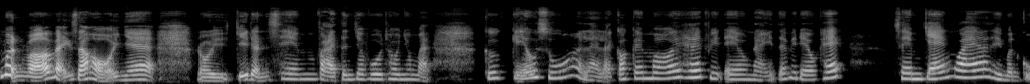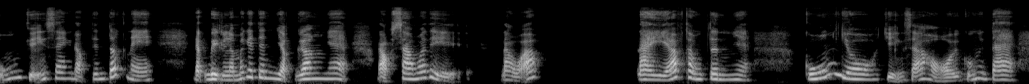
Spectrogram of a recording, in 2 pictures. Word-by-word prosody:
mình 380 - +5
mở 175 -2 +9
mạng - - +4
xã 225 -1 +7
hội - - +3
nha, 220 +2 +3 0.4
rồi 170 +4 -2
chỉ 400 +3 +3
định 175 +2 -1
xem 245 +1 -4
vài 195 -7 +1
tin 225 +4 -5
cho 240 -1 -3
vui 240 0 -1
thôi 240 -1 -3
nhưng 230 0 -5
mà - - -3 0.5
cứ 290 0 -4
kéo 330 - -1
xuống 320 +1 -3
là 195 -7 -4
lại - - -6
có 240 - 0
cái 275 0 -2
mới 275 +3 0
hết, 320 +1 +2
video 230 -4 -4
này 205 -4 -7
tới 250 - -5
video 220 -8 -4
khác. 295 +7 +1 0.5
Xem 260 -3 0
chán 275 +7 +2
quá 325 +2 +5
thì 250 -7 -2
mình 190 -2 -6
cũng 295 +6 -5
chuyển 250 - -2
sang 275 -1 -4
đọc - - -3
tin 245 +1 -4
tức 365 +2 +3
nè, 215 -7 -2 0.5
đặc 210 0 +1
biệt 235 +1 +6
là 205 0 0
mấy 270 - -3
cái 335 - +1
tin 300 -4 -1
giật - - +2
gân 255 +4 +3
nha, 255 -1 0 0.3
đọc - - +4
xong 255 -2 +3
á 295 - 0
thì - - -2 0.5
đầu - - -2
óc - - +3 1.0
đầy 220 -2 +3
ắp 320 +10 +5
thông 255 -7 0
tin 235 -3 0
nha, 220 -3 -5 0.6
cuốn 260 - +2 0.2
vô 240 -3 +1
chuyện 175 -3 -4
xã 245 - -1
hội 165 -8 -2
của - - -9
người 265 0 -5
ta. 215 -2 0
245 Hz, 205 wpm, -22 LUFS, 220-280 Hz, 1.0 s, mở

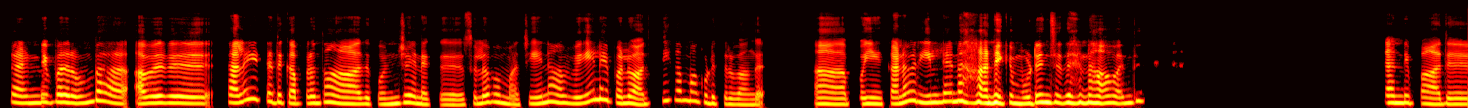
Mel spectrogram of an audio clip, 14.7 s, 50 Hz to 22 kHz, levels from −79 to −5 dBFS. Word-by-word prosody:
கண்டிப்பா 255 +2 0 0.2
ரொம்ப 275 +7 -2 0.4
அவர் 250 +2 +2 0.6
தலையிட்டதுக்கு 280 -4 0
அப்புறம் 240 +2 -3
தான் 275 -2 +1 0.2
அது 215 - -2
கொஞ்சம் 230 +6 0
எனக்கு 195 -3 -5 0.2
சுலபம் 250 +2 -2
ஆச்சு. 190 +4 -10
ஏன்னா 275 +4 0 0.2
வேலை 345 +11 0
பழு 240 0 +1
அதிகமா 335 - -7
குடுத்துருவாங்க. 205 -5 -4 0.6
ஆ - - +3 0.2
அப்ப 210 +1 -14
என் 215 -1 -4
கணவர் 280 +8 +1
இல்லனா 300 +4 +2 0.2
அன்னைக்கு 245 0 +6
முடிஞ்சுது. 260 +1 +3 0.2
நான் 250 0 +3
வந்து 255 +7 -2 2.5
கண்டிப்பா. 250 -3 0
அது 210 0 -3
250 Hz, 110 wpm, -23 LUFS, 225-275 Hz, 2.5 s, அன்னைக்கு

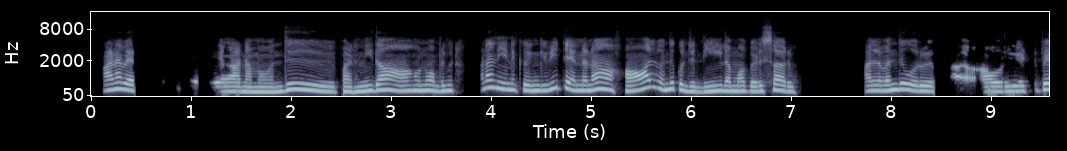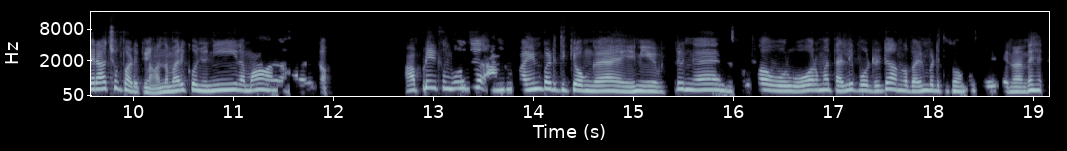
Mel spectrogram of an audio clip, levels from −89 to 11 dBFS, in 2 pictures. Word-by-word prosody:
ஆனா 220 +4 +2
வேற 205 -3 +2 0.6
வழி - - -3
இல்லையா, 170 0 0
நம்ம 160 0 +1
வந்து 175 +8 +1 0.5
பண்ணிதான் 195 +7 +2
ஆகணும் 200 +1 +1
அப்படின்னு. 190 +1 -1 0.3
ஆனா 295 - 0
நீ 275 - +1
எனக்கு 215 -3 0
எங்க 200 +1 +1
வீட்டுல 265 -2 +1
என்னன்னா, 200 +5 +2 0.2
ஹால் 225 +12 +3
வந்து 240 +2 +2
கொஞ்சம் 170 -6 0
நீளமா 185 0 +1
பெருசா 185 +5 +1
இருக்கும். 165 -2 -6 0.6
அதில 195 +1 0
வந்து 225 +2 +3
ஒரு 185 -1 +1 0.6
அ - - +3
ஒரு 170 0 -1
8 180 +2 -7
பேராச்சும் 250 +2 +2
படுக்கலாம். 155 - 0
அந்த 165 - +1
மாரி 200 +3 +2
கொஞ்சம் 195 -3 +2
நீளமான 215 -1 +2 0.2
ஹால் 320 +9 -8
தான். - - -8 0.8
அப்படி 295 +8 -1
இருக்கும்போது, 270 -1 -2 0.2
"அங்க 215 +3 -1
பயன்படுத்திக்கோங்க. 220 -5 +1 0.3
என்னைய 180 0 +1
விட்டுருங்க 230 +7 -2 0.2
இந்த 195 - -2
சோஃபாவ 230 - -1
ஒரு 185 0 +1
ஓரமா 210 +2 +1
தள்ளி 190 +4 +1
போட்டுட்டு 190 +1 0
அங்க 205 -4 0
பயன்படுத்திக்கோங்கன்னு." 185 0 -2
சொல்லிட்டேன் 175 -1 -5
நானு. 165 +6 +2
200 Hz, 160 wpm, -22 LUFS, 180-225 Hz, 0.8 s, ஹால்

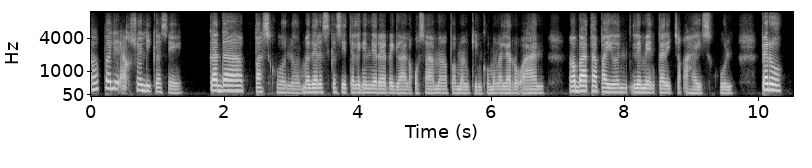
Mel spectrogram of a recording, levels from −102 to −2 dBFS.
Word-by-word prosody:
Ah, 270 +3 +1
bale 300 -2 +3
actually 225 -3 0
kasi, 145 -6 -4 0.4
kada 215 -1 +5 0.2
Pasko 160 -3 -2
'no 135 -2 -6
madalas 160 +1 +1
kasi 165 -1 -2
talaga 150 -1 -1
nireregalo 140 -3 -1
ko 135 - -5
sa 135 -1 -2
mga 135 -1 -3
pamangkin 130 -1 -4
ko, 125 - -7
mga 130 0 -3
laruan. 130 +1 -2 0.4
Mga 205 +1 +5
bata 210 0 +7
pa 175 - +3
yun, 160 0 -1
elementary 150 -2 +1
tsaka 135 +1 -5
high 125 -1 -3
school. 130 0 -4 0.4
Pero, 235 -4 +5
150 Hz, 155 wpm, -23 LUFS, 135-180 Hz, 0.4 s, bata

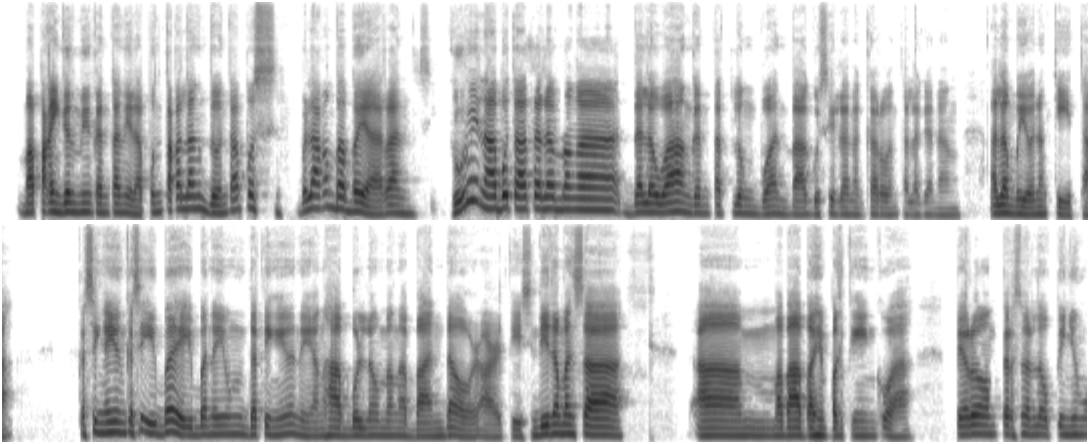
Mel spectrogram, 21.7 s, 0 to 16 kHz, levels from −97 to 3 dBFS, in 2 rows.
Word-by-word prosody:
mapakinggan 150 +2 +3
mo 150 0 -2
yung 150 - -10
kanta 145 +1 -1
nila, 125 -5 -2
punta 150 +1 -4
ka 200 - -1
lang 205 -4 0
dun 135 -1 +1
tapos 185 -3 -4 0.2
wala 205 +8 +1
kang 230 -2 -6
babayaran. 135 - +2 0.3
Siguro, 165 - +1
inaabot 215 -7 +4
'ata 205 0 +4
ng 200 -1 +2
mga 190 -1 +3 0.4
2 150 +4 +3
hanggang 135 -3 -5
tatlong 130 -1 -6
buwan 120 0 -4
bago 115 0 -4
sila 115 0 -8
nagkaroon 110 0 -10
talaga 105 -1 -14
ng 100 0 -16 0.3
alam 135 0 +1
mo 120 - -3
yun, 115 -1 -1
ng 120 - -5
kita. 105 -3 -7 0.6
Kasi 185 - -3
ngayon 175 0 +3
kasi 170 0 +1
iba 180 +4 +3
eh, 135 -2 +2
iba 140 +2 -2
na 145 - -1
yung 145 -1 -5
dating 140 -1 -1
ngayon 155 0 -4
eh, 120 -1 -4
ang 115 - -6
habol 130 0 0
ng 125 0 -5
mga 125 -1 -6
banda 115 +3 -2
or 110 -1 -4
artist 110 +2 -6
hindi 140 +3 +4
naman 155 0 +4
sa, 135 -3 +6 0.7
um, 125 -1 +1
mababa 125 +1 +4
yung 130 -1 0
pagtingin 120 0 -3
ko - - -3
ah. 105 0 -6 0.4
Pero 150 +2 +2
ang 145 - -7
personal 145 0 -3
na 140 - -2
opinyon 140 0 -5
135 Hz, 175 wpm, -23 LUFS, 120-150 Hz, 0.7 s, sa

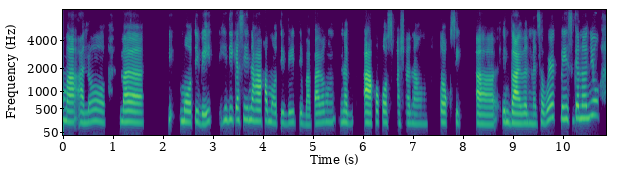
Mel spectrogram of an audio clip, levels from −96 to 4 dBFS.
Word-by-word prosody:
ma-ano, 215 -1 -1 0.2
ma 220 -2 +4 0.5
i 280 - -10 0.2
motivate, 220 -2 -1 0.2
hindi 255 +3 -6
kasi 260 0 -2
nakaka-motivate 215 -4 -1
'di 200 - -7
ba? 170 -1 -6
Parang 210 +5 -3
nag, 210 -3 -5 0.2
ah, 210 -1 +11
ko-cause 215 0 -4
pa 205 - -10
siya 200 0 -9
ng 185 -1 -10 0.2
toxic, 210 -1 -3 0.3
ah, 180 -2 +2 0.2
environment 195 -3 +4
sa 210 - -4
workplace 275 +2 -2
gano'n, 290 +3 +1
'yong 355 0 -3
215 Hz, 125 wpm, -26 LUFS, 200-235 Hz, 0.5 s, ah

